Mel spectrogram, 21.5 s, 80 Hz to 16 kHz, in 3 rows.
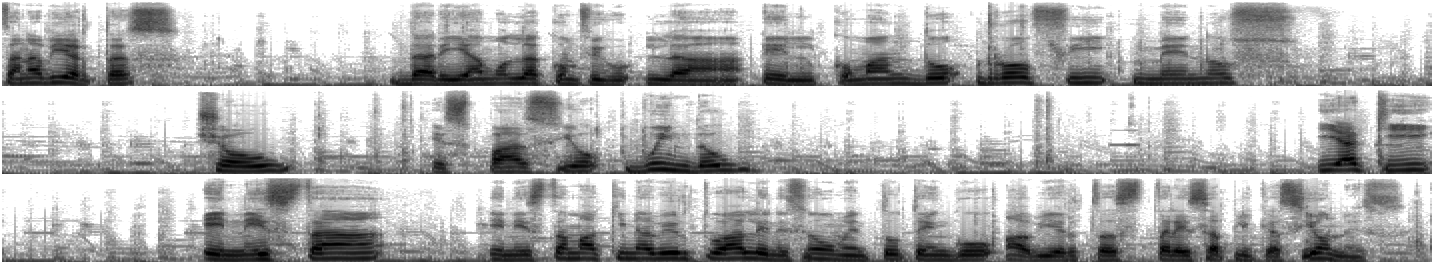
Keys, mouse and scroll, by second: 0.0-21.4 typing, 12.1 Return, 19.0 Down, 19.2 Down, 20.6 Up, 21.2 Up.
